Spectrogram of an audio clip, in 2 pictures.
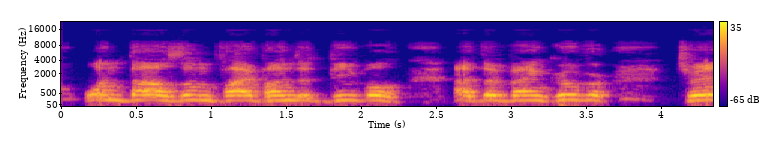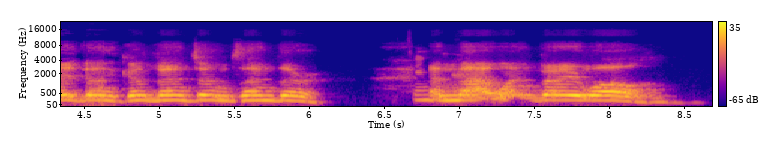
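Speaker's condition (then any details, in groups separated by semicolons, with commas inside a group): Brain injury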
